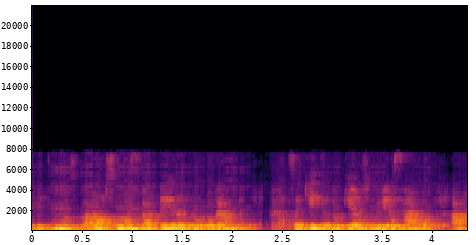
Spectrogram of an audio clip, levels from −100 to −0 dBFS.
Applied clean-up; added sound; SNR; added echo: neural separator model SepFormer DNS4.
